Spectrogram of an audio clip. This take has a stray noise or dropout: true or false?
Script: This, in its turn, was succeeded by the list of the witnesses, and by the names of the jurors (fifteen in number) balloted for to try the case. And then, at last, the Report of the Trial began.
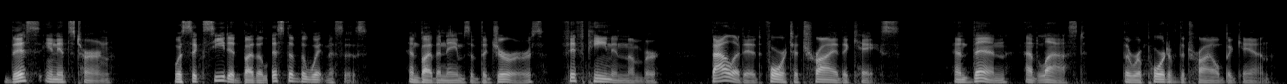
true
